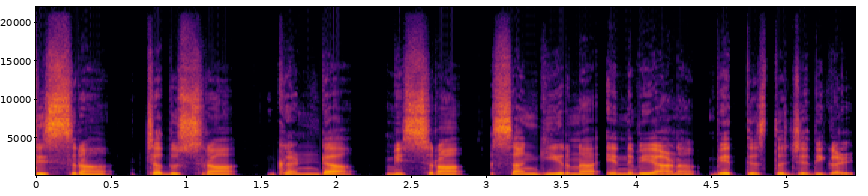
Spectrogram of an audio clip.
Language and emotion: Malayalam, neutral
